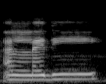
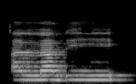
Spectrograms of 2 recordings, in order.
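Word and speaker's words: الذي: Alladzi. Alladzi. Heeh. Ini lebih baik dari yang pertama tadi. Alladzi gitu. Alladzi. Alladzi. Iya. Bisa dipelajari kok ini ya. Sehingga nanti dalnya itu jangan jangan tebal pengucapannya ya.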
